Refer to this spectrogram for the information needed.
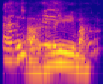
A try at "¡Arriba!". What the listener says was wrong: Come on, we're gonna roll them tongue.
